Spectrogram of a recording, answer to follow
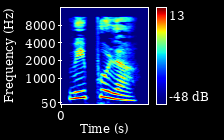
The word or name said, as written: ವಿಪುಳ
